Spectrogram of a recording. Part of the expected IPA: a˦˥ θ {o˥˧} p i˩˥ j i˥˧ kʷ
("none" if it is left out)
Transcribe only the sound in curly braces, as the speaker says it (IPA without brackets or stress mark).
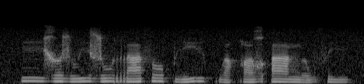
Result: o˥˧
